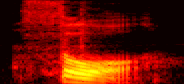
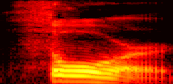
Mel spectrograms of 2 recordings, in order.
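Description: First: "Thor" with the R dropped, like "Thaw"; British "Thor", silent R; British pronunciation. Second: "Thor" with the R sounded, American style; American "Thor", R pronounced; American pronunciation. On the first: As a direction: say "Thor" ending on an open vowel, no R. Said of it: "But in British, it's". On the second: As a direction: say "Thor" ending on an audible R. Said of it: "they say in America". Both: Shown as a demonstration.

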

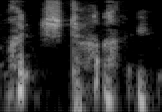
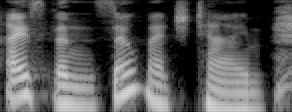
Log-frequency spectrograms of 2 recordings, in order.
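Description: First: Breathy unvoiced whisper of the words. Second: Said in the usual way. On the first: Shown as a demonstration. Confiding to listeners, whispered aside. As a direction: breathe it out as a secret. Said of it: "whispered take first". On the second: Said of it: "repeats the phrase plainly".

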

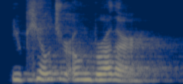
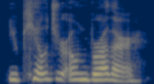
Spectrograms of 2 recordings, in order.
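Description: First: Echoing memory. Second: Loud accusing scream. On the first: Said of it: "Jeb's horrifying words echoed in my head". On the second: Jeb screaming at Max as she flees, loud. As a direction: scream the accusation after her. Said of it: "He was screaming at me". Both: A narrator's reading.

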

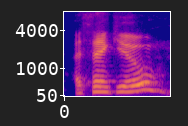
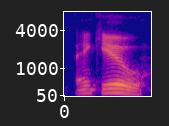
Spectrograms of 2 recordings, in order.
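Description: First: Higher, hammed-up showman thank-you; milk the applause; mock grand thanks. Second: Said in the usual way. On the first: Mock bow after a joke.

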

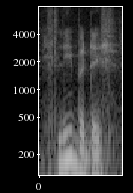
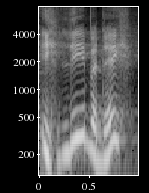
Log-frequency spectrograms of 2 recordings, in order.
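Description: First: Much lower and softer, intimate; tender whisper-soft. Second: Rising, louder declaration of love; declared love. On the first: Preacher models telling God this, softly and tenderly. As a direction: breathe it quietly like a confession. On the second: Preacher urges the listener to tell God this, boldly. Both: Shown as a demonstration. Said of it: "zu dem Gott sagt".

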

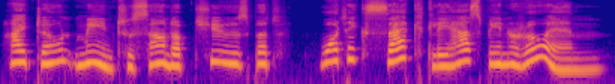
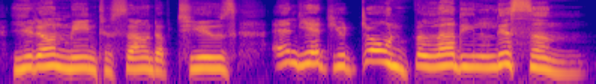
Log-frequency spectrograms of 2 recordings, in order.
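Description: First: An angel gently puzzling over the complaint; gentle question. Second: Throwing the words back, a bit louder; sarcastic and exasperated; a touch of bitter mimicry of the angel; mocking echo. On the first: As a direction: ask it kindly, careful not to offend. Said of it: "Zira asked gently". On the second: Crowley throws Zira's words back. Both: A narrator's reading.

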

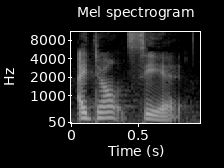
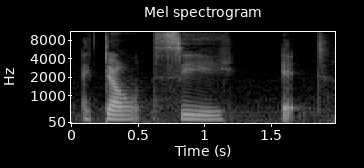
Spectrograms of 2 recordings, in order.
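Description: First: Said in the usual way. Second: Slow, unvoiced whisper of disbelief; whispered repeat of her own disbelief. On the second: Real, not acted. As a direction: breathe it out slowly, barely voiced.

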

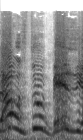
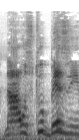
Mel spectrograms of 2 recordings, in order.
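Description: First: Brother's excuse shouted back, louder and higher; retelling the brother's lame excuse, hammed-up loud and high; mock shout. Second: Imitating brother. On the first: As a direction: yell the excuse like retelling it in disbelief. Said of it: "he goes". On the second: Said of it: "And Eddie goes".

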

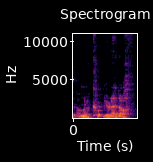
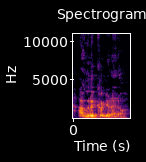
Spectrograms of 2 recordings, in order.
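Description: First: Quiet threat. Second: Fast, louder battle threat; fighting talk. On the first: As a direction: promise it softly, like a calm warning. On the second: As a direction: fling it at him as a fierce challenge. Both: Retold or imitated. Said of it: "That's fighting talk".

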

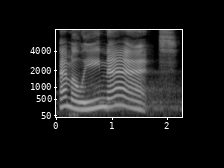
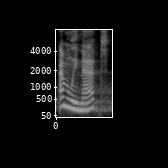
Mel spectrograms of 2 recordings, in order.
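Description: First: Slow, loud winner announcement; drumroll announcer. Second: Said in the usual way. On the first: Shown as a demonstration. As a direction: draw the name out like a reveal. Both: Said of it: "Drum roll".

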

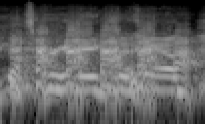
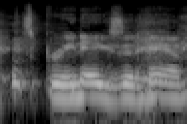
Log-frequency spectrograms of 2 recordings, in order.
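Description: First: Higher, louder, laughing through it; laughing mock cheer. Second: Said in the usual way. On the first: Joking quote to Dr Seuss.

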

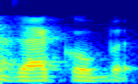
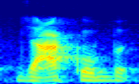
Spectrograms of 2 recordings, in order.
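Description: First: Jacob said the English way, JAY-kob. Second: Said in the usual way. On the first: Shown as a demonstration. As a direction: Jacob with an English 'e' vowel. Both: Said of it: "nel mio era Jacob".

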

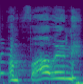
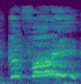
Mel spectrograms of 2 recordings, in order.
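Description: First: Higher-pitched retold worry; mock panic. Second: Very high drawn-out wail; escalated mock panic. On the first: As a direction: imitate her alarmed first cry. Sister's panic acted again. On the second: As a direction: imitate her squealing in panic. Sister's panic acted again, escalating.

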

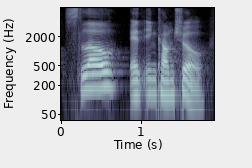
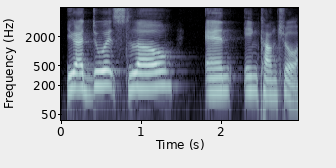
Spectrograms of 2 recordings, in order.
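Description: First: Slow, deliberate teacher read of "Slow and in control."; teaching phrase. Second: Slow, emphatic coaching line, "do" stressed; coaching demo. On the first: Teaching therapists the phrase: slow, deliberate demo. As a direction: say "Slow and in control." slowly with weight on "slow". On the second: Coaching a patient through a move: slow, emphatic. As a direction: coach a patient: "you gotta do it slow and in control", slow and firm. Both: Shown as a demonstration. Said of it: "怎么说".

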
